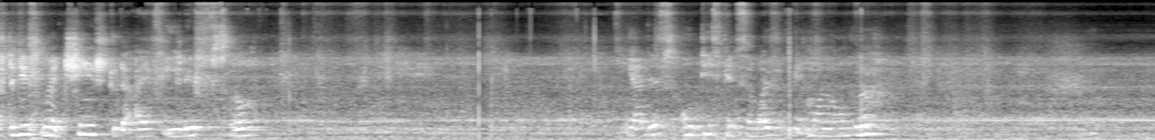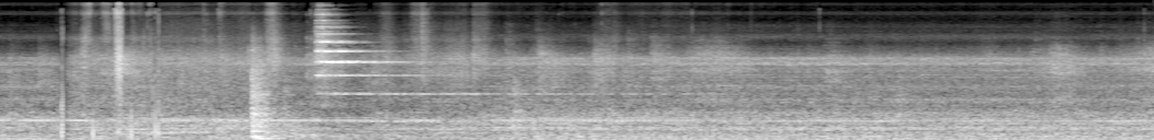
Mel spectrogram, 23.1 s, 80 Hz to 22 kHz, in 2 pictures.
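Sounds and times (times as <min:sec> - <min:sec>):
lift running hum: 0:00.0 - 0:23.0
brief ringing tone: 0:14.6 - 0:17.6.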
